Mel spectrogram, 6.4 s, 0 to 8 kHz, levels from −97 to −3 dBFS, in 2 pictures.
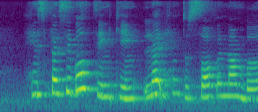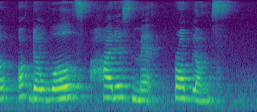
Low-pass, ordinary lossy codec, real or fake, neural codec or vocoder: none; none; real; none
